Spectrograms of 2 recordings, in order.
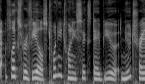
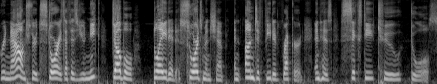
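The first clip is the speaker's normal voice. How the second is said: intense dramatic reading, louder; 6 dB louder than usual. Reading the teleprompter after being asked to: read really intensely. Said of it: "you gotta read it really intensely".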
